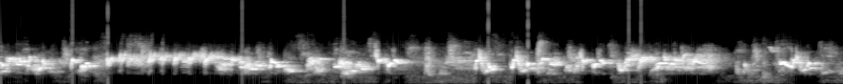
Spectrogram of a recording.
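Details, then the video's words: Red-whiskered bulbul singing one stroke leading to keke: continuous, fast chattering and warbling phrases at fairly even loudness, with a few sharp clicks over the top. "One stroke singing lead to keke"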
